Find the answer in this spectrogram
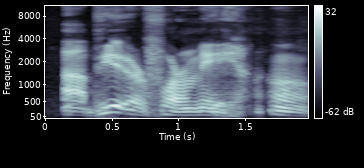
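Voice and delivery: put-on French accent, imp voice. Voicing the imp offered a beer: French imp voice. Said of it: "Oh, you're French".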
